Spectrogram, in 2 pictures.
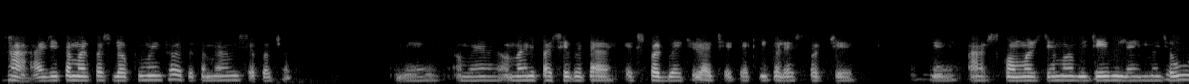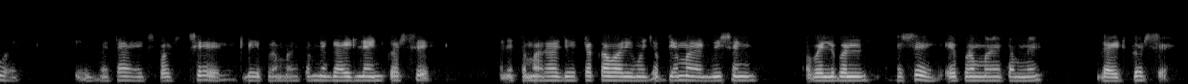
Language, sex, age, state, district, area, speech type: Gujarati, female, 60+, Gujarat, Ahmedabad, urban, conversation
